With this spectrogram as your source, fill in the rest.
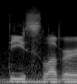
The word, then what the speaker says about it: DSLOV3: Wow, so 1,000th of a second behind I think it's D Slover. I think in chat they mentioned their real names, and it's D Slover is how to pronounce DSLOV3.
